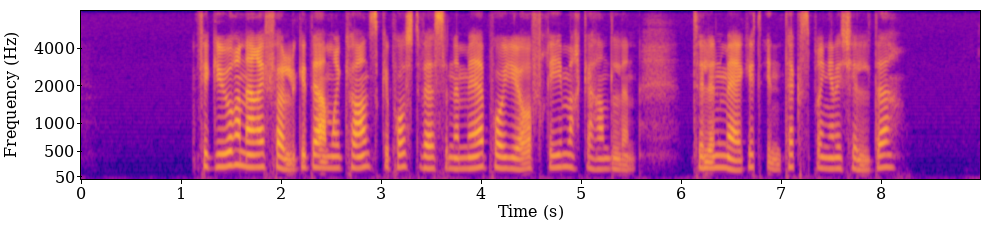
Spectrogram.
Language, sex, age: Norwegian, female, 33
